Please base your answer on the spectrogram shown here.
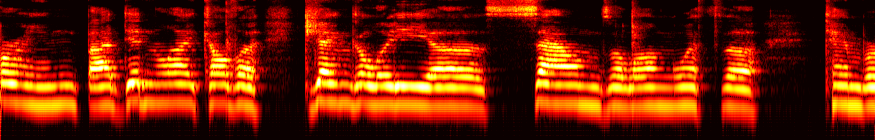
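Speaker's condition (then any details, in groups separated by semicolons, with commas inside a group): Traumatic brain injury, diffuse axonal injury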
